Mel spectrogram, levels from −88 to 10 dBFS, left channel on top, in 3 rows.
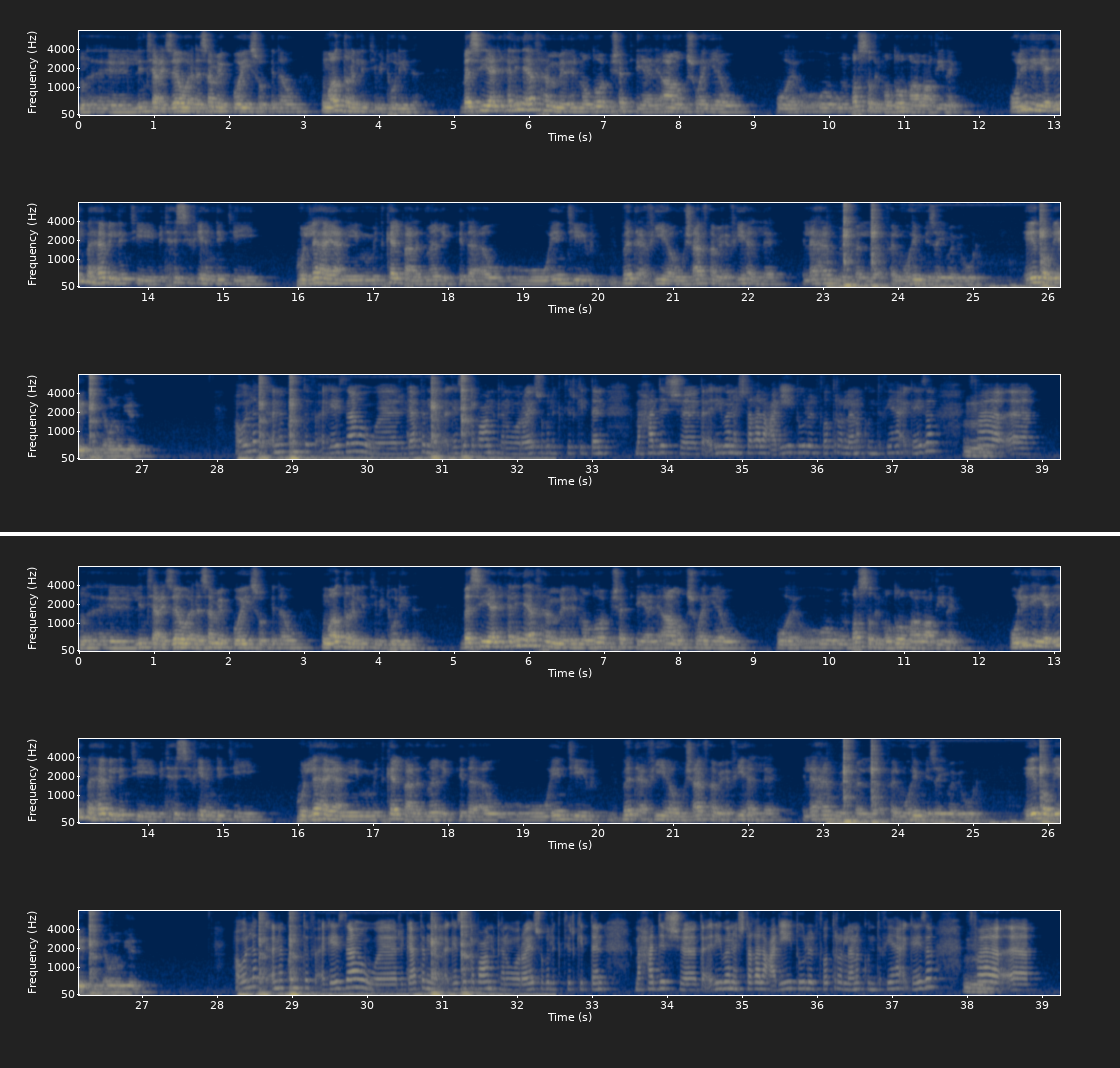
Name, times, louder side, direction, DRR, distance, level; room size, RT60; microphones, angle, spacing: voice 1, 0.0-2.9 3.2-4.5 5.1-8.8 9.3-11.7 12.4-15.4 16.0-22.3 22.7-25.1 25.7-26.9 37.9-38.2, right 1 dB, 40° left, 2.9 m, -30 dB
sound 1, 23.0-26.8 28.3-32.5, equal, 10° right, 3.2 m, -32 dB
voice 2, 28.0-38.8, right 6 dB, 90° right, 0.9 m, -38 dB
8.7 x 5.7 x 2.5 m
head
